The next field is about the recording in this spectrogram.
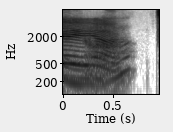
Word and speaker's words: Sanaa: Oh, I gotta go to Sanaa. Is that how you say it? – Oh, yeah, Sanaa. Yeah.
